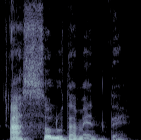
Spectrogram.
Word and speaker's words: assolutamente: And when you see a double letter in Italian like this, you do have to emphasize it a little bit more. So it's assolutamente. Assolutamente.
